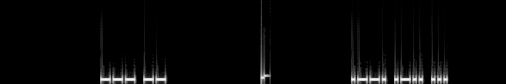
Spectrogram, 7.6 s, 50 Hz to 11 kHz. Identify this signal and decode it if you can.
Morse code, heard as a keyed tone, about 25 wpm, 700 Hz. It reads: OM PLS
